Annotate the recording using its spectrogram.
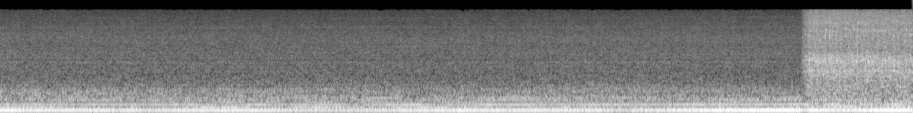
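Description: A small propeller plane's engine drones steadily, muffled inside the cabin.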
